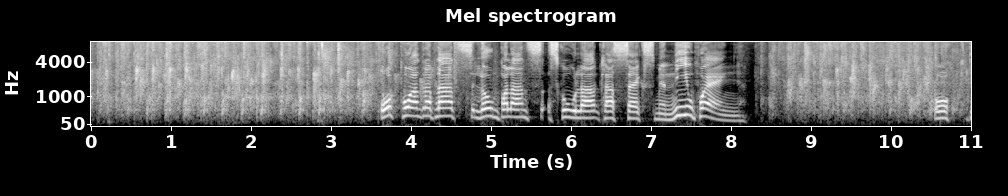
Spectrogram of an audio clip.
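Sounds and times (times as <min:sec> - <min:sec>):
audience applause: 0:00.0 - 0:04.6, 0:08.3 - 0:11.0
speech: 0:03.6 - 0:08.2, 0:10.6 - 0:11.0.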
